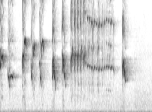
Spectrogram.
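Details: Orange-headed thrush giving a continuous training song for competition birds, with quick high chirped notes in close succession followed by a fast buzzy rattle and one last sharp whistle.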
